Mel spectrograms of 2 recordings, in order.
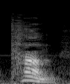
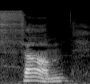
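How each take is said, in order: First: It begins with a t sound, tongue in. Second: It begins with a th sound, tongue out. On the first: The speaker calls it wrong. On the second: The speaker calls it right.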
